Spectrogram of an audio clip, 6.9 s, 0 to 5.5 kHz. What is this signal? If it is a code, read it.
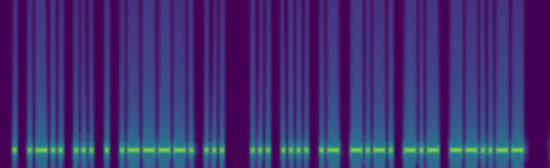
Morse code, heard as a keyed tone, about 25 wpm, 600 Hz. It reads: ELSE'S SHACK,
